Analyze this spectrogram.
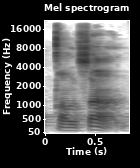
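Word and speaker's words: San: Typically pronounced Sonn, the Sonn are monogamous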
